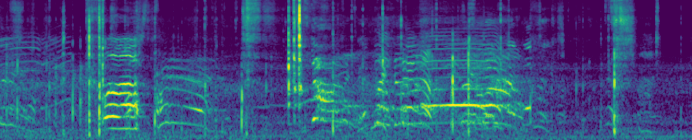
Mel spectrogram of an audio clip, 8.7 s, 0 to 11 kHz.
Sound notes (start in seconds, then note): 5.2 audience applauses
